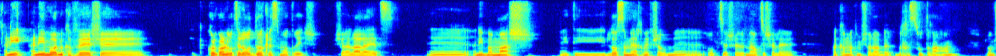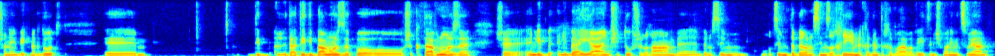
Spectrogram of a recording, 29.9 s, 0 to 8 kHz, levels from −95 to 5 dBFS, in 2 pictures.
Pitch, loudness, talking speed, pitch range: 100 Hz, -22 LUFS, 125 wpm, 95-110 Hz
